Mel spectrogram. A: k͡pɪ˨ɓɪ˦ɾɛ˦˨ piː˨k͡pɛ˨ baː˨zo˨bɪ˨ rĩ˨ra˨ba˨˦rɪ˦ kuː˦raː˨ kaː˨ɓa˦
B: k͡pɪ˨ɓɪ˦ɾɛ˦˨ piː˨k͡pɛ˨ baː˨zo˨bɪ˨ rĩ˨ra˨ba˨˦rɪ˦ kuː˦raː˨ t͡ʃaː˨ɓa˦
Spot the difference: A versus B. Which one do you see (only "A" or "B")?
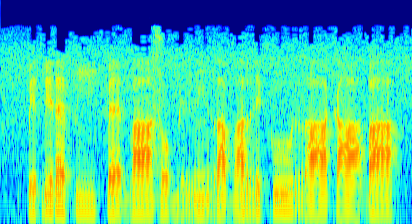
A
